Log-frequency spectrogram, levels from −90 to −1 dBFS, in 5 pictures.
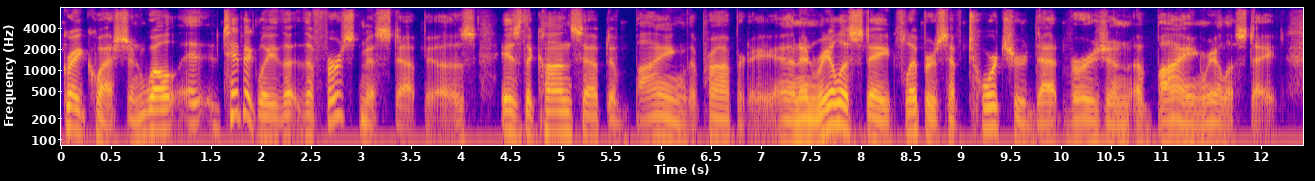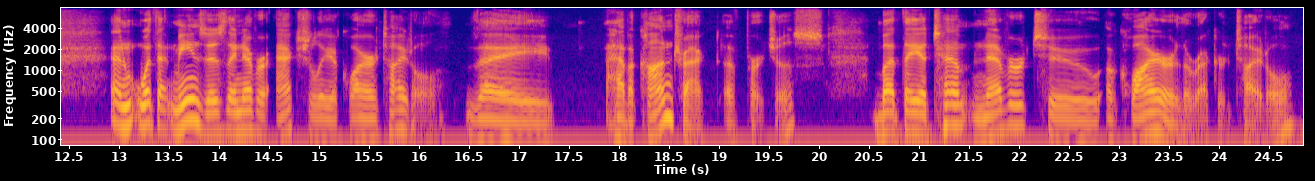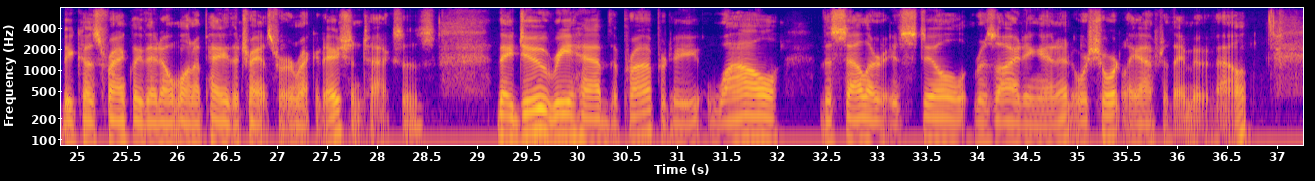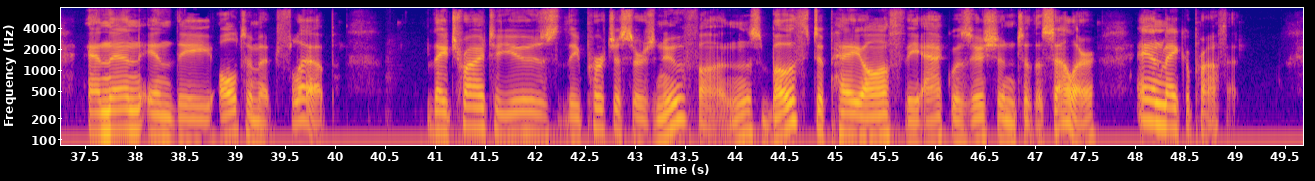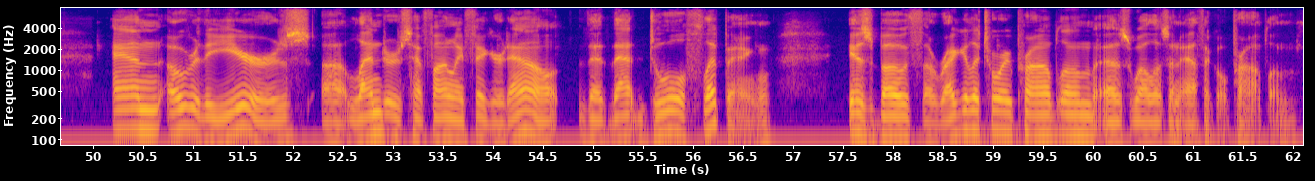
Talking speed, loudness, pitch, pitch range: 130 wpm, -18 LUFS, 105 Hz, 90-120 Hz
